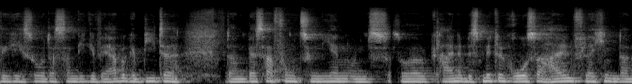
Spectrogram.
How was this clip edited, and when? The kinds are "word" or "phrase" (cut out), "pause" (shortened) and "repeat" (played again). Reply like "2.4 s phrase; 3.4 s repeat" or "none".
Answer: 2.3 s word; 3.9 s word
